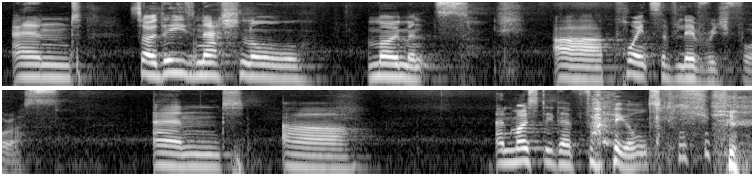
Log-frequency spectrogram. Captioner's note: laughs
